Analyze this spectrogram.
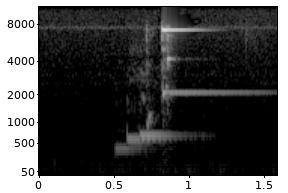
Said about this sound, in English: And forgive the beeper. Kane's phone, Kane's other phone there, his other phone talks to him.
